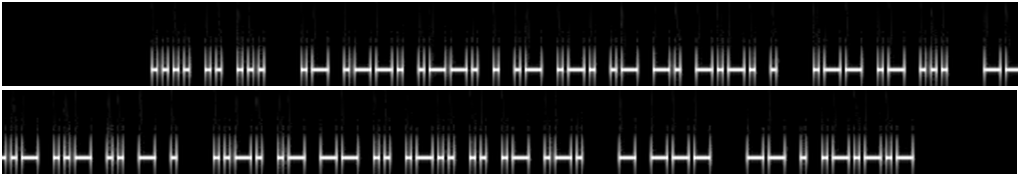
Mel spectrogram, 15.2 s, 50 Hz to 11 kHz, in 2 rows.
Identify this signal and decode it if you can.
Morse code, heard as a keyed tone, about 30 wpm, 700 Hz. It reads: HIS APPEARANCE WAS QUITE FAMILIAR TO ME.
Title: Sentences from Top 1100 Words 30wpm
